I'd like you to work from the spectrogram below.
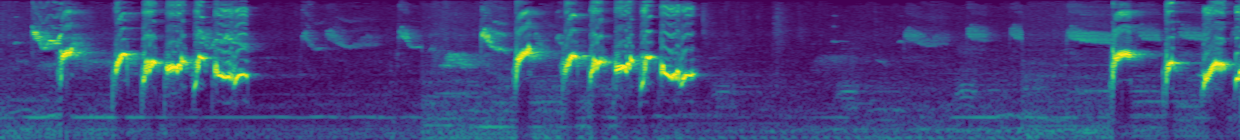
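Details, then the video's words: Caged red-whiskered bulbul in Thailand, southern master-style song played to excite birds and train young: rapid strings of six or seven bright chirping notes, each dropping in pitch, two full phrases and the start of a third. "เสียงนกกรงหัวจุก สำหรับต่อ หรือ เปิดให้นกคึก เสียงเพราะๆ"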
